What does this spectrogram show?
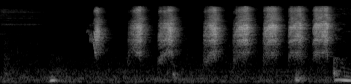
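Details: Pet bird calling live at home, which its owner describes as talking: about ten harsh, broadband squawks in quick succession, roughly three per second, with faint room noise.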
